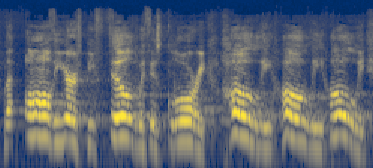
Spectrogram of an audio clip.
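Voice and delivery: loud, soaring cry of holy; angels crying out. Retold or imitated. Preacher voicing angels crying out to God, loud proclaiming. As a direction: proclaim it like angels calling to each other. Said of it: "angels cover their faces and cry out".

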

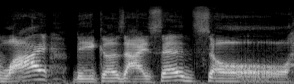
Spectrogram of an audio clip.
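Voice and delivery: normal talking voice

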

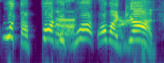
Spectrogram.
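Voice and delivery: high, panicked squeal; mock terrified shriek; retold panic. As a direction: shriek like he just burst through the wall. Retold panic, boss through wall.

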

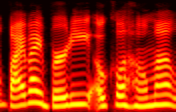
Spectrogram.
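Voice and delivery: usual speaking voice

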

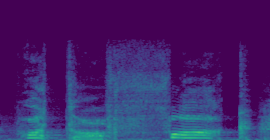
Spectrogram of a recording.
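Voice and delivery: very high, slow, softened exclamation; drawn-out high, quiet mock bewilderment; baffled disbelief. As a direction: squeak it out slowly in disbelief. Baffled self-talk acted out.

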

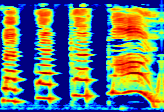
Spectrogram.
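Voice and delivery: high imitated instrument wah-wah; high mock-music wail. Comic storyteller covering the wedding night, mock musical womps. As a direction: sing out silly high womps.

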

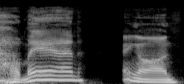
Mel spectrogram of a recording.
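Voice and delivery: normal talking voice

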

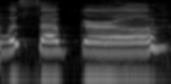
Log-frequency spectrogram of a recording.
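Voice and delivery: giddy host greeting a listener; excited greeting. Real, not acted. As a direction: hype her up. Greeting caller on the phone.

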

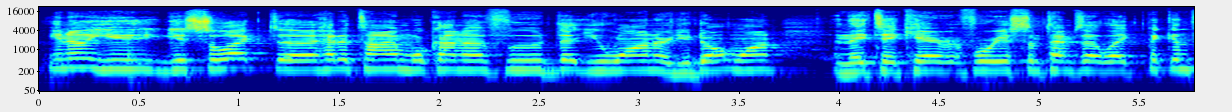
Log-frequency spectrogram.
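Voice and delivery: ordinary talk

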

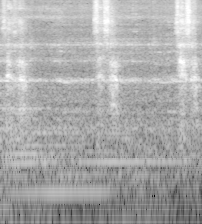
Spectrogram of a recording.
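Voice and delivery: hushed, voiceless calling of a name; a scared boy whispering to his sleeping brother. Retold or imitated. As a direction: whisper the name to wake him without noise.

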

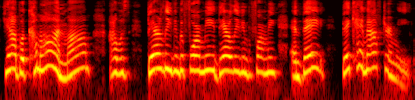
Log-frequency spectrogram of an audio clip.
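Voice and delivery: high, loud mock complaining; imitated frustrated protest. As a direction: protest to mom, mimicking an impatient son. Voices frustrated son protesting.

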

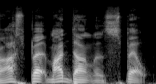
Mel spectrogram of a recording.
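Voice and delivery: ordinary talk

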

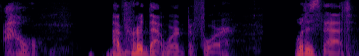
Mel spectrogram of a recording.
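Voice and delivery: low, soft imitation; imitated puzzled player. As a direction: mull it over quietly as the baffled guy. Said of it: "He's like".

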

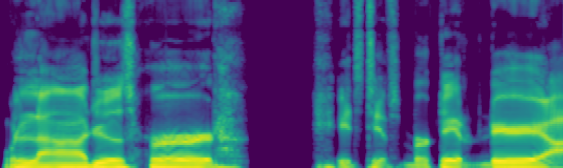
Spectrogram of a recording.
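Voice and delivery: slow, hammy rock-singer drawl; [name] style. Pretend. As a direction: croon it like a grunge frontman. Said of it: "happy birthday in [name] style".

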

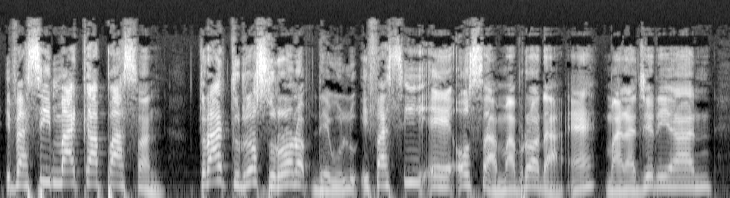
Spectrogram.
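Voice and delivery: put-on emphatic Nigerian accent, rising then dropping. Analyst warning the Cowboys against selfishness, in Nigerian accent. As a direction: lecture them in a Nigerian accent. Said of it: "the accent".

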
